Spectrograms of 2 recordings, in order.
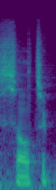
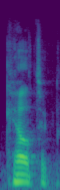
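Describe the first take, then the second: First: Celtic said with an s sound, SEL-tic; Celtic starting with a soft s. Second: Celtic with a hard k, KEL-tic; Celtic, starting on a clear k. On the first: Real, not acted. Host says Celtic with a soft s before being corrected. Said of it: "It's Celtic cross". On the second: Shown as a demonstration. Host repeats the correction, Celtic with a hard k. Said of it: "Celtic, sorry".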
